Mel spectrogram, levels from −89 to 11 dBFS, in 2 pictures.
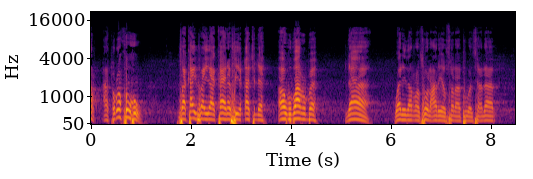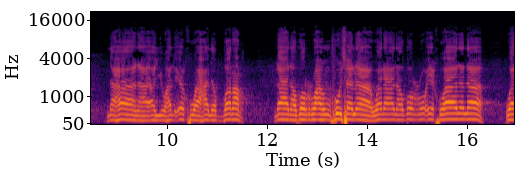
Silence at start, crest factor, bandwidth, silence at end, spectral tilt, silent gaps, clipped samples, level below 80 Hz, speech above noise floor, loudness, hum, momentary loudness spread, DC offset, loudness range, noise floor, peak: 0 s; 18 dB; 12.5 kHz; 0 s; -7.5 dB/octave; none; under 0.1%; -32 dBFS; 34 dB; -17 LUFS; none; 11 LU; under 0.1%; 6 LU; -50 dBFS; 0 dBFS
